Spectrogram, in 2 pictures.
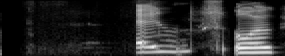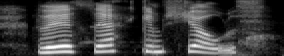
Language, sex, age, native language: Icelandic, male, 7, Icelandic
